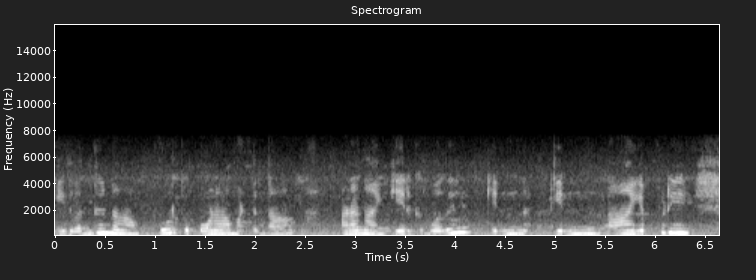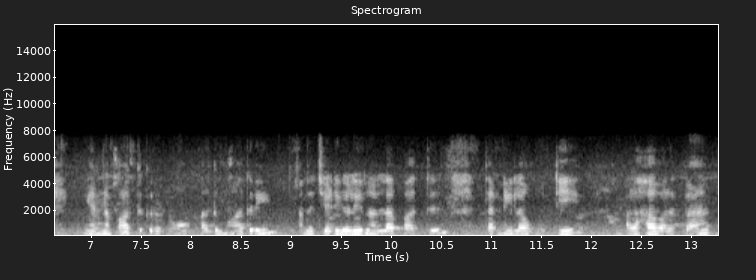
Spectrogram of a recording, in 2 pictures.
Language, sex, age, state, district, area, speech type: Tamil, female, 30-45, Tamil Nadu, Tiruvarur, rural, spontaneous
